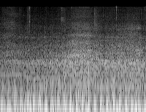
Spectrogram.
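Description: Steady, close engine thrum of a Himalayan motorcycle on a ride, a loud low pulsing drone with no break.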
